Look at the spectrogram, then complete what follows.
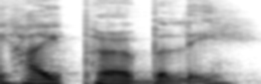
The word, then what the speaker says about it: hyperbole: Okay, this one I would say hyperbole, right? No exaggeration. This four-cllable word has nothing to do with the bowels thanks to its Greek roots.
